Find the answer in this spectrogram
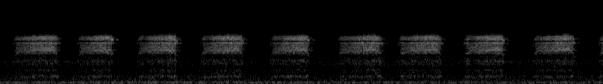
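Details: Barn owl at the nest on 22 January 2016, 10:22 PM, as a mouse is brought in: harsh, breathy hissing bursts, each about half a second, repeated steadily about every 0.7 seconds, nine in a row over a low background hum.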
